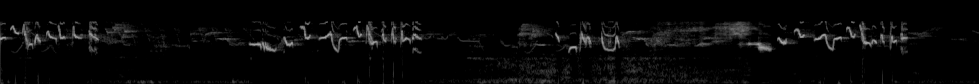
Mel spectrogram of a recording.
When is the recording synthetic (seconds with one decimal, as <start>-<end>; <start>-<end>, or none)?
7.0-7.7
